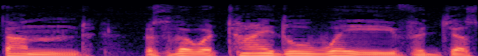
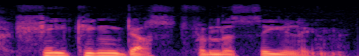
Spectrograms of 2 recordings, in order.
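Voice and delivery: plain reading voice

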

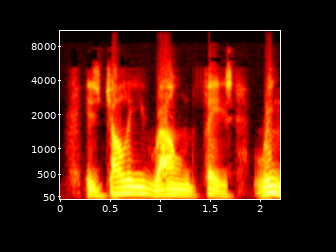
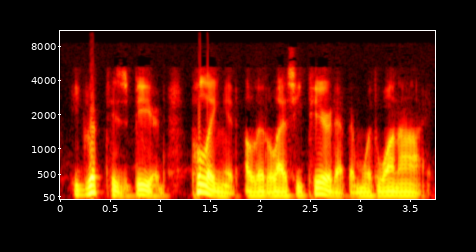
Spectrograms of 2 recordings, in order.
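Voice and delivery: ordinary delivery, nothing marked

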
